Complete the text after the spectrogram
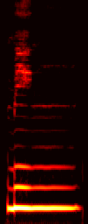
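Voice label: "ming", Mandarin, tone 1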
